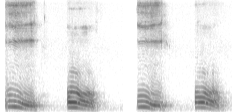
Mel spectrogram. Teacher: Those two sounds are produced with the tongue being up, being high. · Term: high vowel sounds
